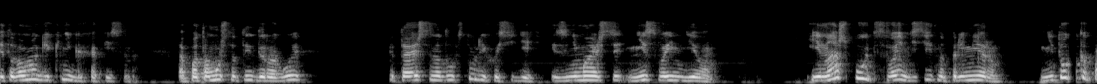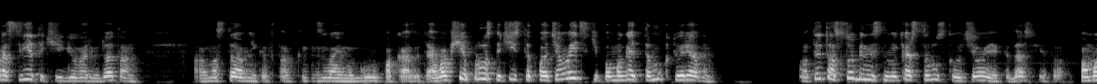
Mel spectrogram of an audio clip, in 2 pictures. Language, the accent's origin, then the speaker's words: Russian; Ufa, Bashkortostan, Russia; я вырос в Уфе. Уфа – это очень такой энергетически тяжелый город.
